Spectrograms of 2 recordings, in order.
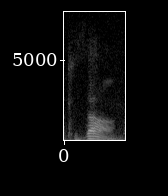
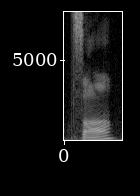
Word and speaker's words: Tsar: right, I'm the card Kazar. Yay. It's Yeah. pronounced Tsar. Did you even Russian history, bro?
